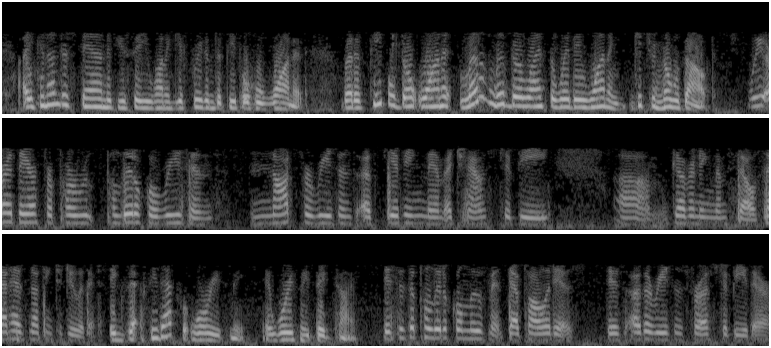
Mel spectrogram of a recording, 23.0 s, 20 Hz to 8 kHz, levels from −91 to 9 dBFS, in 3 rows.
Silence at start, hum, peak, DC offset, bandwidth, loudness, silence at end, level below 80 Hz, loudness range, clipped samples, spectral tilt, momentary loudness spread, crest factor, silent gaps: 0 s; none; -12 dBFS; under 0.1%; 3.6 kHz; -31 LUFS; 0 s; -66 dBFS; 10 LU; under 0.1%; -11 dB/octave; 13 LU; 18 dB; none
